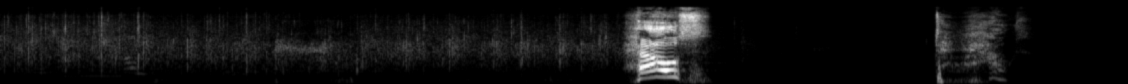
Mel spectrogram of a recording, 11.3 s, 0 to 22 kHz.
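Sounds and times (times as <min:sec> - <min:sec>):
crowd clapping hands in applause: 0:00.0 - 0:08.2
scattered voices and shouts: 0:06.3 - 0:07.1
speech: 0:06.4 - 0:07.1.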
